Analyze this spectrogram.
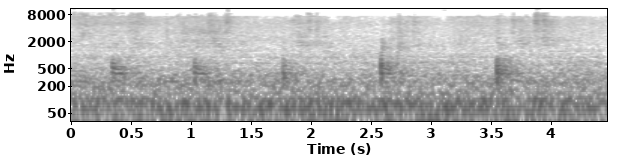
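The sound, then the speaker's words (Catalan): Hand-drawing a graph produces several short scratching strokes spaced at fairly even intervals, faint over a steady background hiss, with no talking. “Mireu, aquí, en el graf, ho torno a pintar.”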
